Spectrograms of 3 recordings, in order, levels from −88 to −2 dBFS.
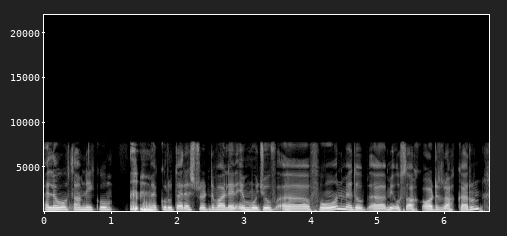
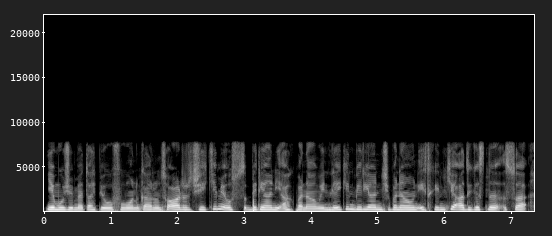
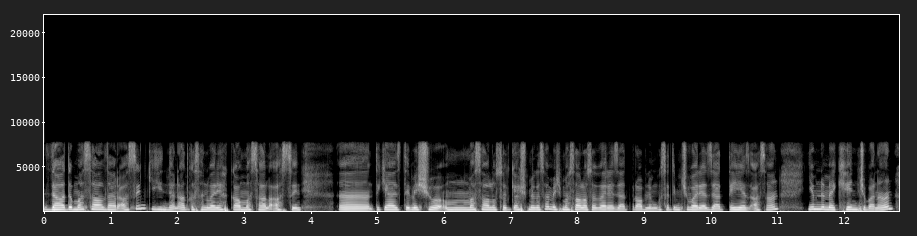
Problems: none marked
